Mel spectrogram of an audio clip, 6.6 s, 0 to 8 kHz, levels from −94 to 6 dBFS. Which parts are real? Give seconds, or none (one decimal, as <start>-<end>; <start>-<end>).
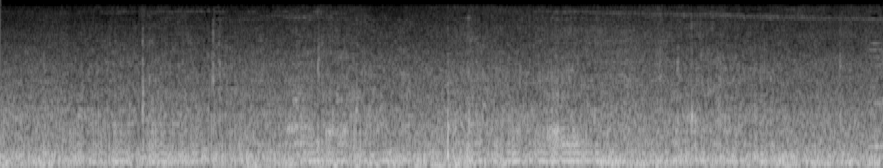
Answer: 0.0-0.5; 1.8-2.3; 3.1-3.5; 4.5-5.0; 5.8-6.6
